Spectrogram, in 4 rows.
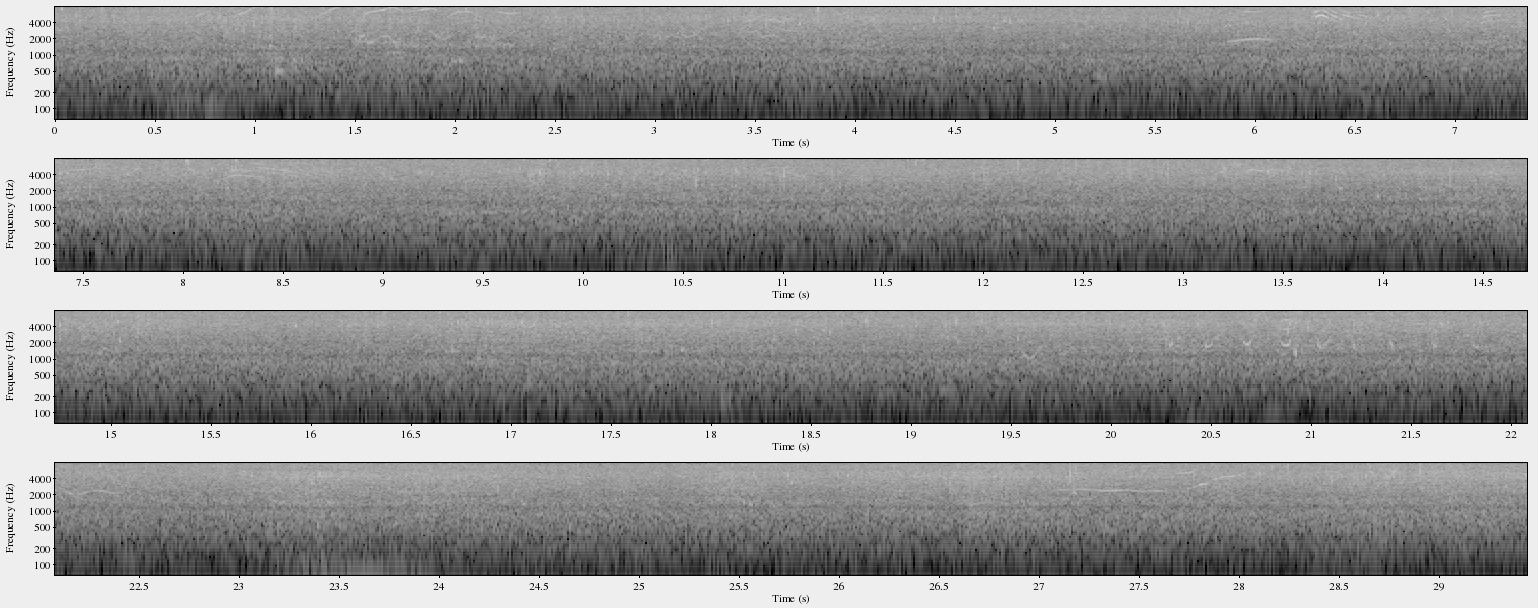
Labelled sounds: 5.9	6.1	killer whale, northern resident, 1.8 to 2.1 kHz
22.1	22.4	killer whale, northern resident, 2.1 to 2.4 kHz
27.2	27.7	killer whale, northern resident, 2.3 to 2.6 kHz

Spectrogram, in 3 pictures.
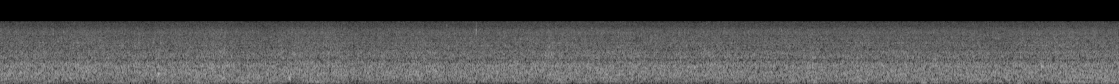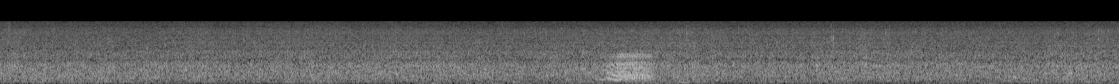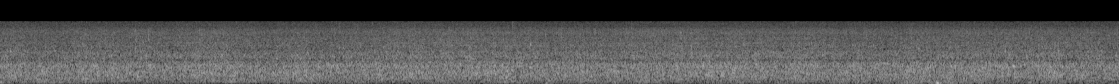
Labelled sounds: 17.3	17.6	croaking sound likely from a nearby submerged object, 1.3 to 1.6 kHz

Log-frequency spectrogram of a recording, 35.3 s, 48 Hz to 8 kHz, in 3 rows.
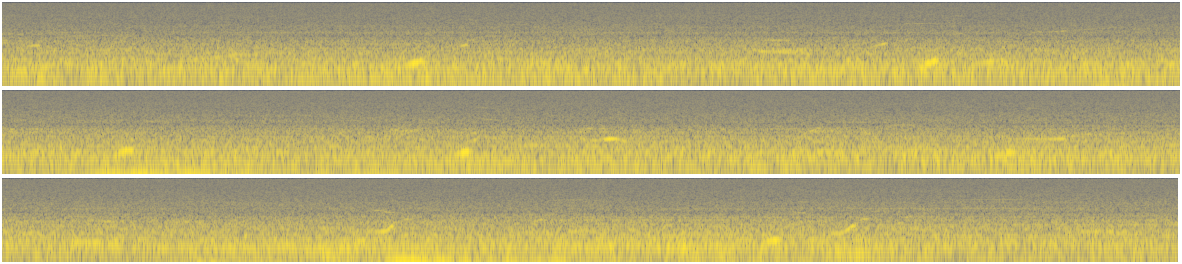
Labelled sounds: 0.6	0.9	humpback whale, 0.96 to 1.1 kHz
9.0	9.4	humpback whale, 2.0 to 2.3 kHz
20.7	20.9	humpback whale, 0.90 to 1.0 kHz
27.3	27.5	humpback whale, 0.93 to 1.2 kHz

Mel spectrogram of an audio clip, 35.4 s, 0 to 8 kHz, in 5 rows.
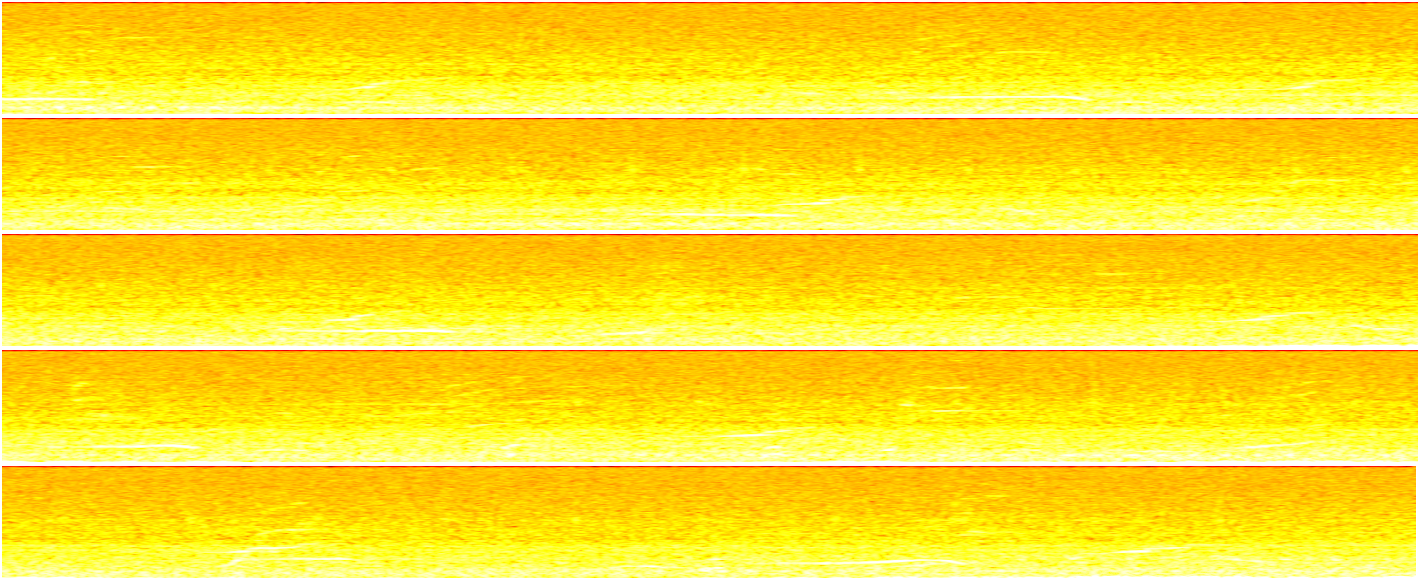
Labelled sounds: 5.0	5.3	humpback whale, 2.0 to 2.2 kHz
19.2	19.6	humpback whale, 0.83 to 1.0 kHz
21.7	21.9	humpback whale, 1.2 to 1.4 kHz
25.8	26.1	humpback whale, 1.4 to 3.1 kHz
29.6	29.9	humpback whale, 1.1 to 1.4 kHz
33.1	33.3	humpback whale, 1.1 to 1.4 kHz

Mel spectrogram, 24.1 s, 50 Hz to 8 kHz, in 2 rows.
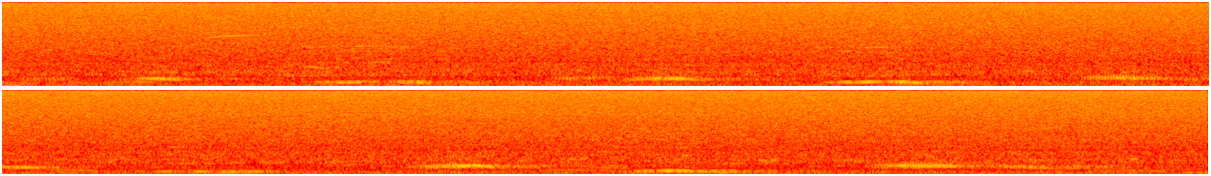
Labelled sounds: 2.2	2.5	humpback whale, 2.5 to 2.7 kHz

